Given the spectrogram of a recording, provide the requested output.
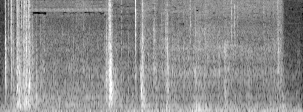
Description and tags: Cd tray
cd, opening, tray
